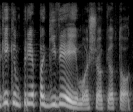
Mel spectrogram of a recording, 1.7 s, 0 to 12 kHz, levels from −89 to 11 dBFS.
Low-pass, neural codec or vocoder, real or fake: 10.8 kHz; none; real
